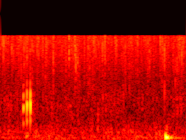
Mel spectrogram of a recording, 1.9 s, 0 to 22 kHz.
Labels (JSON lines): {"label": "biophony, damselfish", "recorder": "SoundTrap 500"}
